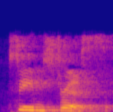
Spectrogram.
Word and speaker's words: seamstress: and there's a very, very difficult word to pronounce in there, in case you didn't catch it. Seamstress.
